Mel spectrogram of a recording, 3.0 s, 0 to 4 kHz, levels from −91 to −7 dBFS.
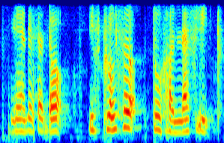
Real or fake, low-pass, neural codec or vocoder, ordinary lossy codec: fake; 3.6 kHz; codec, 16 kHz in and 24 kHz out, 0.6 kbps, FireRedTTS-2 codec; none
